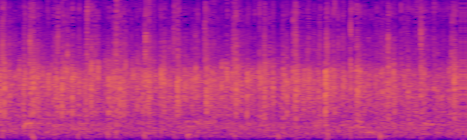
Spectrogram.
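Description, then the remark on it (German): An audience applauds steadily for about five seconds for the student reading scouts and their fan club from Oberschule Zschorlau, a dense, even wash of many hands clapping at a fairly loud level with no voices on top. “Einmal ein Applaus für unsere Lesescouts und für den Fanclub.”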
